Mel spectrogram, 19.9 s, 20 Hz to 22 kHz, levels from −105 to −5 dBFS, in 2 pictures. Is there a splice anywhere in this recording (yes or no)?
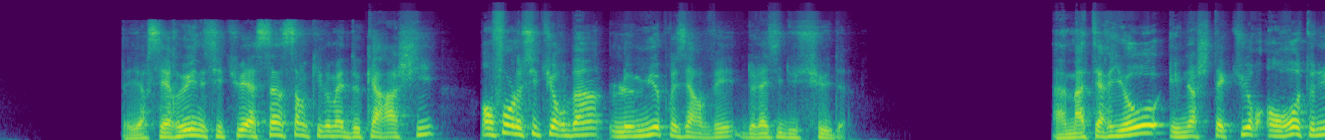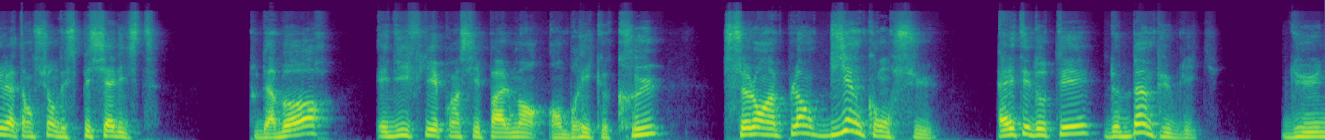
no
